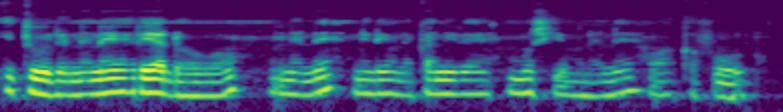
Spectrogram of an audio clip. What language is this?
Kikuyu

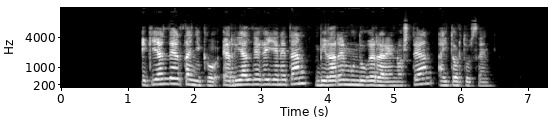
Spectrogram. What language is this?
Basque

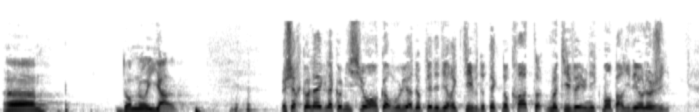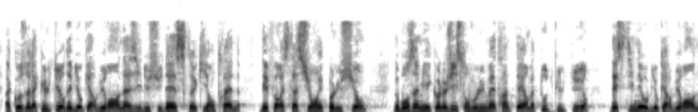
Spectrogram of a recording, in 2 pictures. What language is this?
French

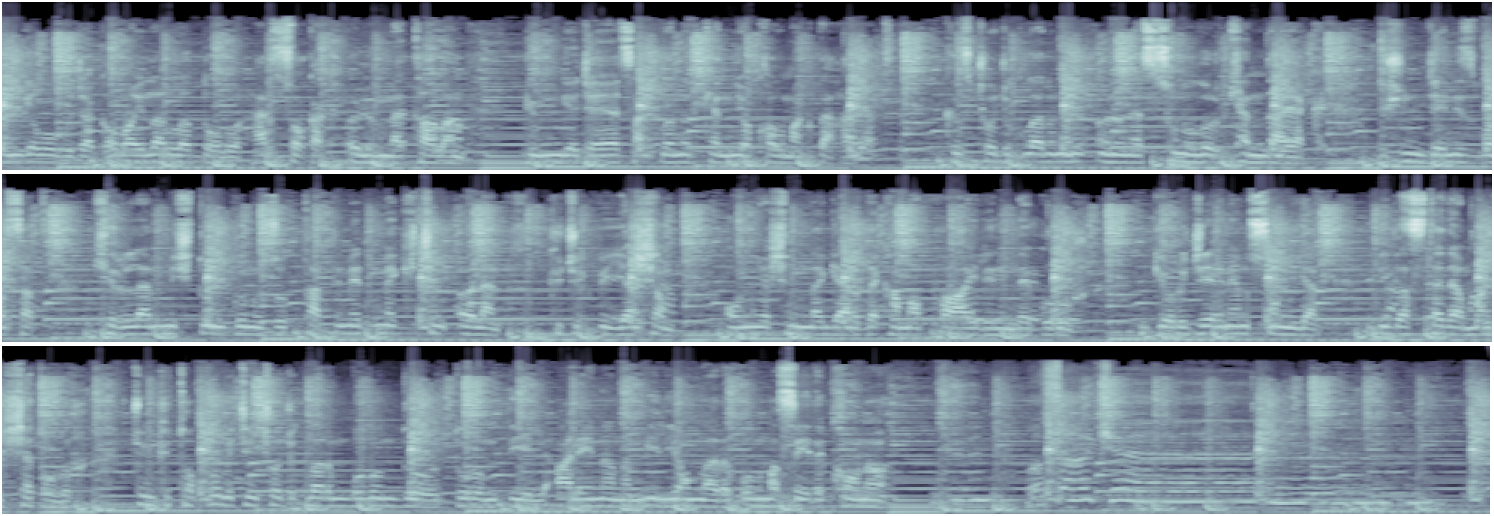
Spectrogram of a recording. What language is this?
Turkish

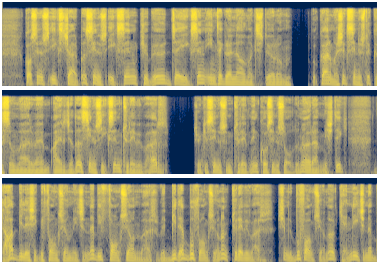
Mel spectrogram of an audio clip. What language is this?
Turkish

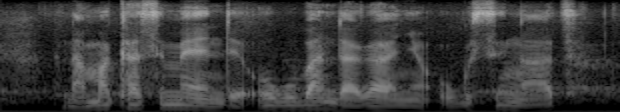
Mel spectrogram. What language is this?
Zulu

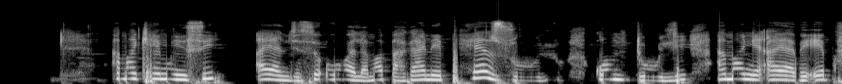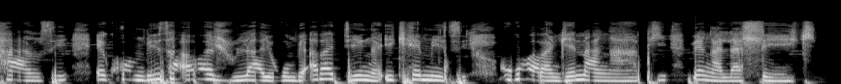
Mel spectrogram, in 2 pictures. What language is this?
North Ndebele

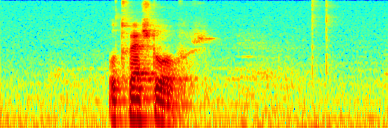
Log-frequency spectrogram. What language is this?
Faroese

